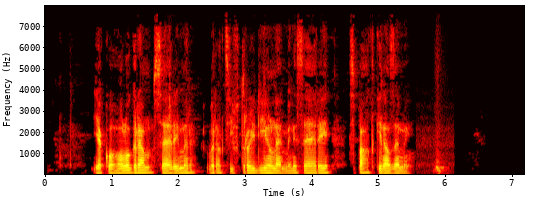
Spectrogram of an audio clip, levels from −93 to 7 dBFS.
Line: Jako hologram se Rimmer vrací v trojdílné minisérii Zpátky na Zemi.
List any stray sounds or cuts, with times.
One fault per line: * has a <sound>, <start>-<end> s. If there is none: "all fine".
* has a whoosh, 5.8-6.1 s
